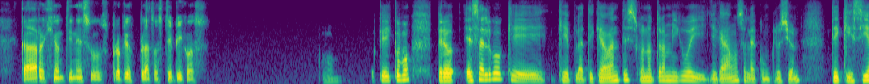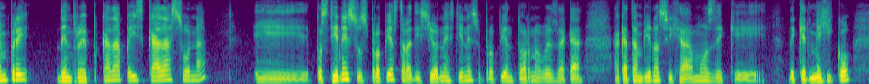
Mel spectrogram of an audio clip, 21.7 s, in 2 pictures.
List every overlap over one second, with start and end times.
none

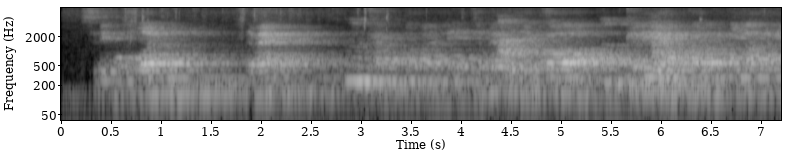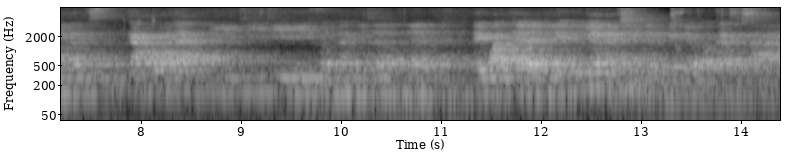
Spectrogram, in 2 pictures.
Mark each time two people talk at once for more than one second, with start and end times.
none

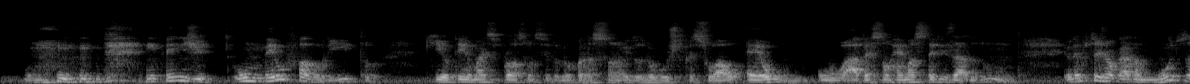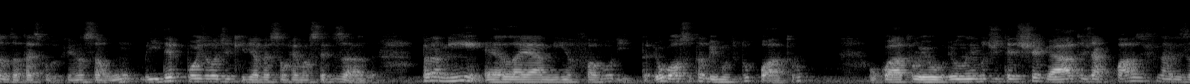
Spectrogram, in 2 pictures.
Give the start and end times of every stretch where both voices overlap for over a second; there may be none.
none

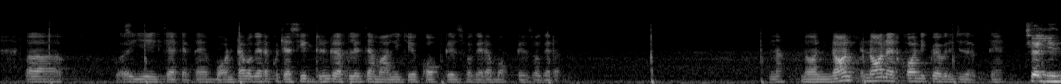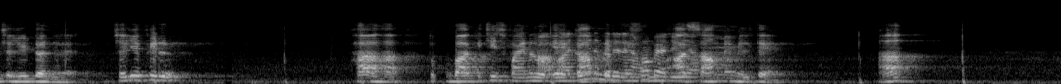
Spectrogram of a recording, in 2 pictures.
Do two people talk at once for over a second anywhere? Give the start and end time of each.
16.1-17.6

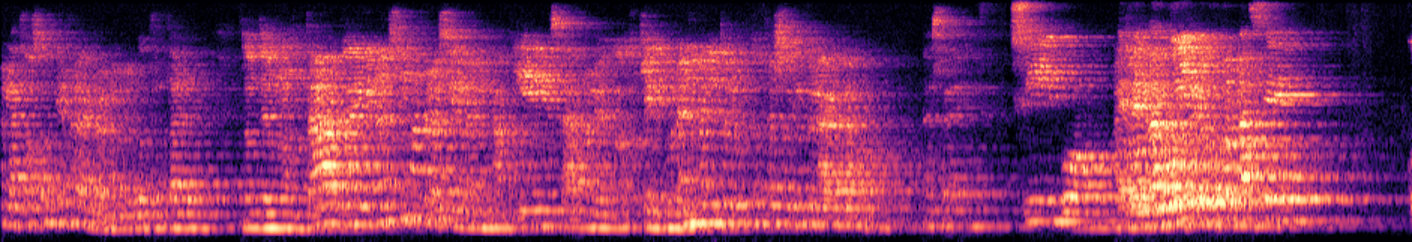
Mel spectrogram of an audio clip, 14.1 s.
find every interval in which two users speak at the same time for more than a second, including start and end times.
11.1-12.6

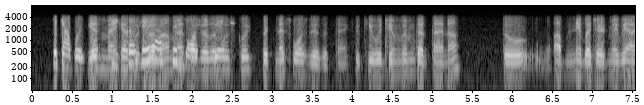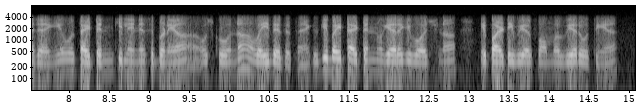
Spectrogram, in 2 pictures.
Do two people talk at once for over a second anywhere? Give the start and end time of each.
0.7-2.4

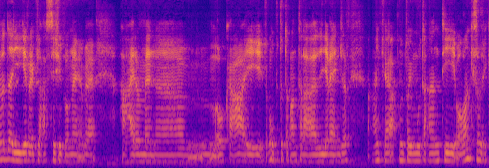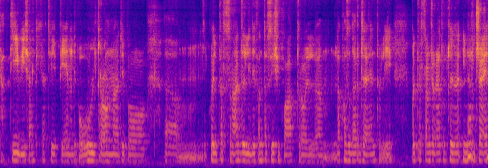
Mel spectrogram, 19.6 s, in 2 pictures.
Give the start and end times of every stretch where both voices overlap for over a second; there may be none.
none

